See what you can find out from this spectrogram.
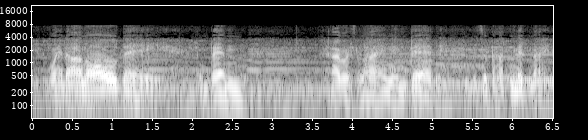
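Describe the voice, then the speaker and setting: An actor playing a lighthouse keeper, narrating a horror tale with dramatic, breathless intensity and hesitant stammers in old-time radio style. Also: male voice, sits low, animated, takes it slowly. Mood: hushed dread. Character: male lighthouse keeper recounting a terrifying rat siege. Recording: dull old radio recording under loud music.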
